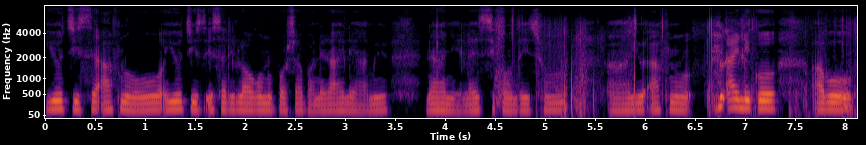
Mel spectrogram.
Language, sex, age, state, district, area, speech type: Nepali, female, 45-60, West Bengal, Jalpaiguri, rural, spontaneous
